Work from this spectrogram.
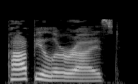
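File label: "popularized", British English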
